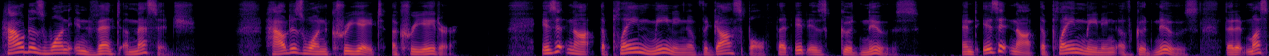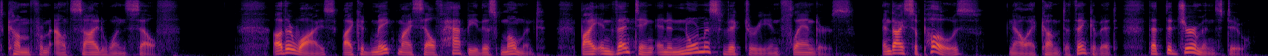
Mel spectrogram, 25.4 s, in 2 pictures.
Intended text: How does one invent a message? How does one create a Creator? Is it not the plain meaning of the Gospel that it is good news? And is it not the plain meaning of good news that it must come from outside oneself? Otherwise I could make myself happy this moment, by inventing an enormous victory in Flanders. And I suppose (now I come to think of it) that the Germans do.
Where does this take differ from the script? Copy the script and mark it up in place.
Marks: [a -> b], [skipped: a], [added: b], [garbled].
How does one invent a message? How does one create a Creator? Is it not the plain meaning of the Gospel that it is good news? And is it not the plain meaning of good news that it must come from outside oneself? Otherwise I could make myself happy this moment, by inventing an enormous victory in Flanders. And I suppose (now I come to think of it) that the Germans do.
